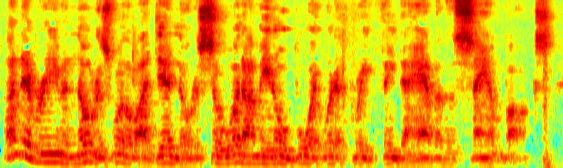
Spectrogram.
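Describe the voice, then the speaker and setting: A man's voice: medium pitch, lively intonation, a little fast, fairly bright tone. A man performing a dramatic monologue as an earnest, chatty, self-absorbed do-gooder, speaking in a confiding, emphatic way. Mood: sympathetic. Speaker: author reading own work. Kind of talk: dramatic first-person monologue reading. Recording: roomy, distant mic, faint noise.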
